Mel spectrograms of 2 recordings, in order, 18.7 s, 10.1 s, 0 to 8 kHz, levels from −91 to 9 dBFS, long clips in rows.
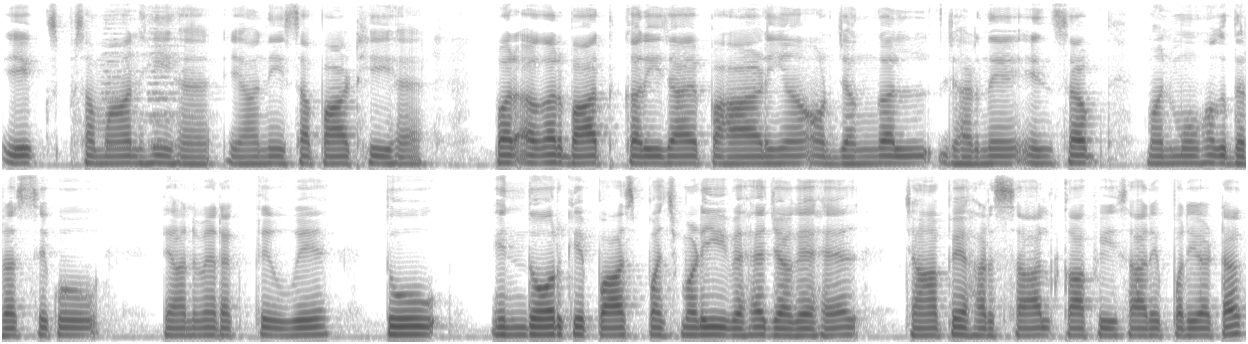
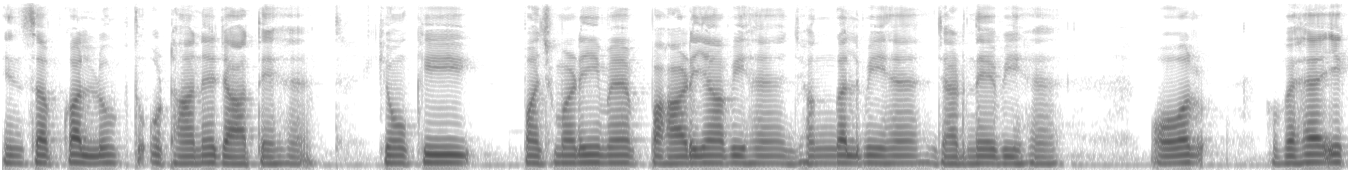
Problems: background sounds at intervals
